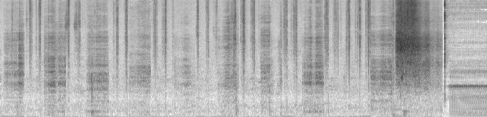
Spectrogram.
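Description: Plastic model parts on wooden skewers click and tap as they are pushed into cardboard tubes.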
